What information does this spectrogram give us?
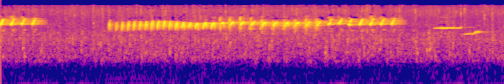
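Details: Male and female Horsfield's bush lark song, played to help newly separated caged birds adapt: a short high rattle, a pause, then a long even trill of rapid notes, ending with two thin whistles.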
